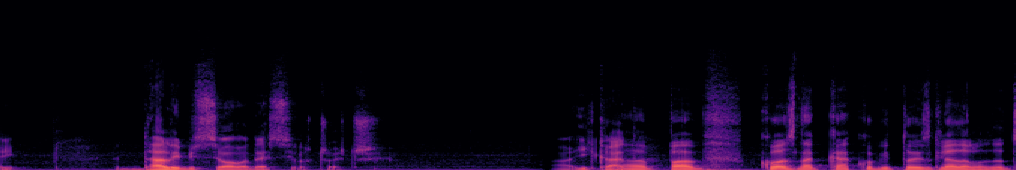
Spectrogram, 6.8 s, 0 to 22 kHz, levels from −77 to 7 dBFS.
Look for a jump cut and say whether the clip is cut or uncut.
uncut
